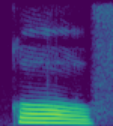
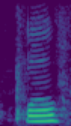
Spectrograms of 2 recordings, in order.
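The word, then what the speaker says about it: ق: ছোট বন্ধুরা, এই হরফটির নাম হলো কফ। এই হরফের নাম কফ। কফ জিহ্বার গোড়া তার বরাবর উপরে তালুর সঙ্গে লাগিয়ে আমরা কফ উচ্চারণ করব।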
